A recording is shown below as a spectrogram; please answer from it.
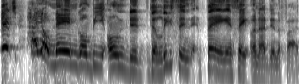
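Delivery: lively stand-up comic voice, pitch swinging wildly. Reacting to a news report, the speaker puts on his Katt Williams voice. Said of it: "I'm gonna get my Cat Williams".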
